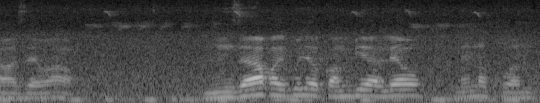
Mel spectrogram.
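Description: A man talking in Swahili in short phrases outdoors, with faint high chirps in the background.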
